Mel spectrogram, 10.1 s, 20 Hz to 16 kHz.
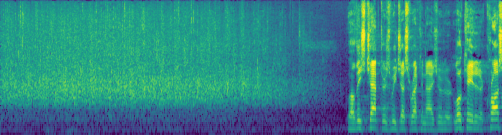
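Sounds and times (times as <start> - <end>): large audience applauding: 0.0 - 6.4.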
